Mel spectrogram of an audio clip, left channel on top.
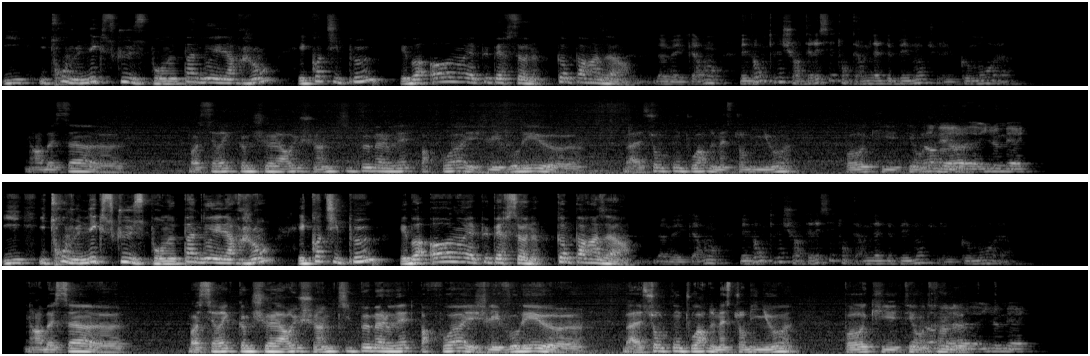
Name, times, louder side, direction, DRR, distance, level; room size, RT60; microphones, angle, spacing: voice 1, 0.0-6.3 11.1-12.1 12.7-16.8 17.1-18.8 19.3-20.5, right 7 dB, 90° right, 0.3 m, -24 dB
voice 2, 5.8-10.1 20.0-21.1, left 2 dB, 80° left, 1.4 m, -37 dB
Waves surf, 11.8-20.5, equal, 15° left, 2.2 m, -46 dB
6.2 x 3.3 x 5.1 m
head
